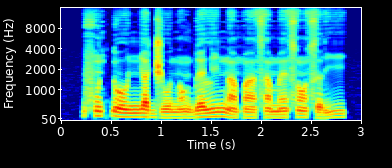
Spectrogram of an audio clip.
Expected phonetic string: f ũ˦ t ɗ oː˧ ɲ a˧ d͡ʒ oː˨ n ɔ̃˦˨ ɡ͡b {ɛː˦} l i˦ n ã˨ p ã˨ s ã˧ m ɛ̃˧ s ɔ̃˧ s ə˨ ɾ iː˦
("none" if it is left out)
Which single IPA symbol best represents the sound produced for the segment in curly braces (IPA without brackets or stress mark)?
ɛ˦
